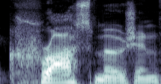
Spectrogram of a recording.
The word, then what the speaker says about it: X-Motion: Instead of a female voice, Nissan's cross-motion concept, it's spelled X-motion, but screw you, Nissan,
